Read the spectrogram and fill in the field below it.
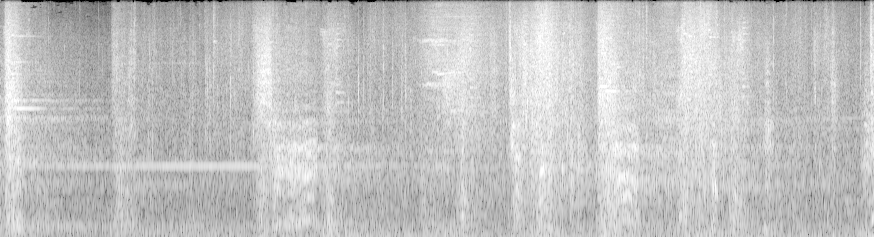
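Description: Blades slash and clash in a fight.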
